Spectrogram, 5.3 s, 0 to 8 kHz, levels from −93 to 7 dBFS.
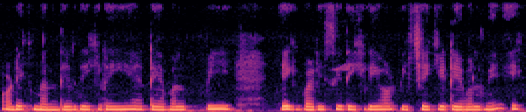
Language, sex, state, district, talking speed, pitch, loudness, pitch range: Hindi, female, Haryana, Jhajjar, 230 wpm, 215 Hz, -16 LUFS, 205-220 Hz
